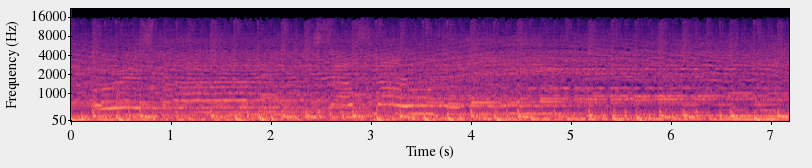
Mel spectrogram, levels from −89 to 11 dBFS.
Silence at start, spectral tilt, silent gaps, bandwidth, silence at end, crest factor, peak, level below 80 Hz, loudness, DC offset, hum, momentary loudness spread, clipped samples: 0 s; -6.5 dB/octave; none; 16 kHz; 0 s; 12 dB; -2 dBFS; -26 dBFS; -16 LUFS; under 0.1%; none; 3 LU; under 0.1%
